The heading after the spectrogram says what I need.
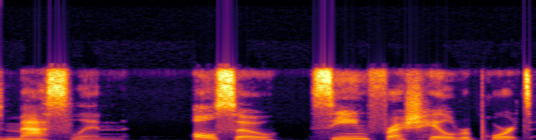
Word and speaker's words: Massillon: And Massillon is Maslin.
